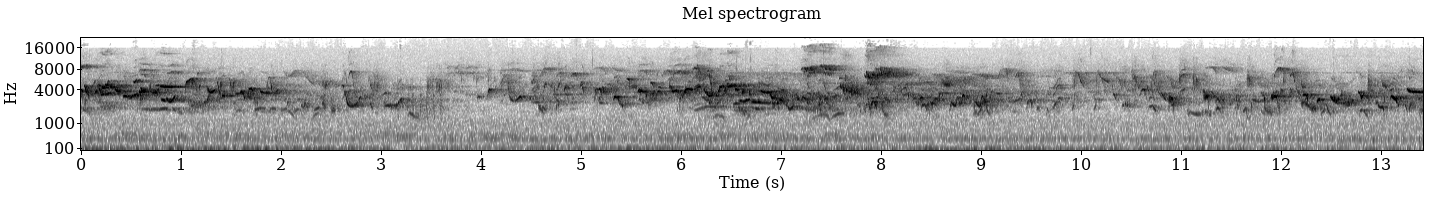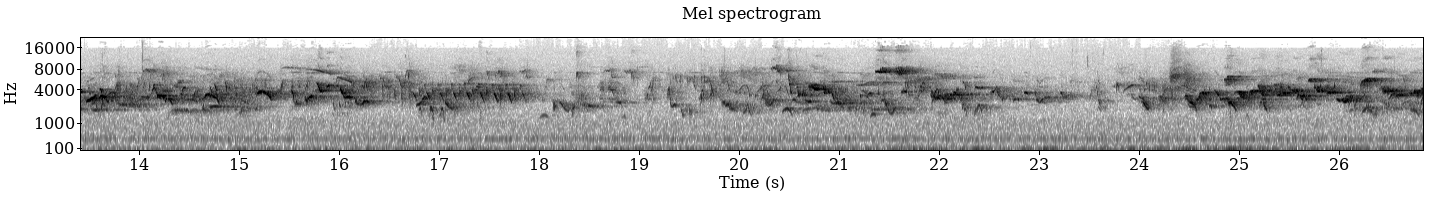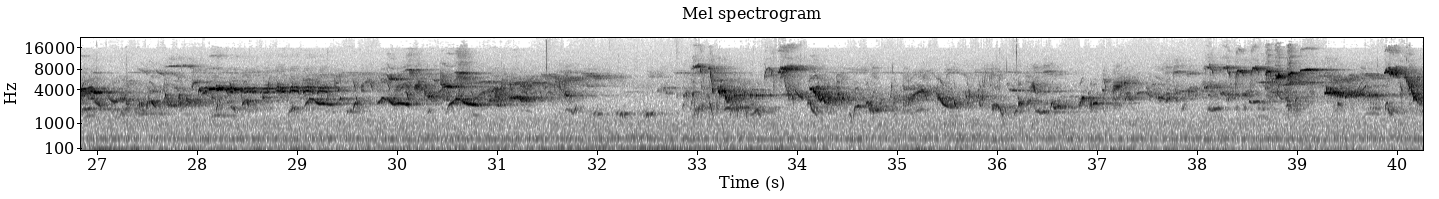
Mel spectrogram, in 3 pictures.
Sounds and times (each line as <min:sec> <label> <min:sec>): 0:00.0 Common blackbird 0:40.2
0:00.0 Common robin 0:40.2
0:00.0 Eurasian Blackcap 0:40.2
